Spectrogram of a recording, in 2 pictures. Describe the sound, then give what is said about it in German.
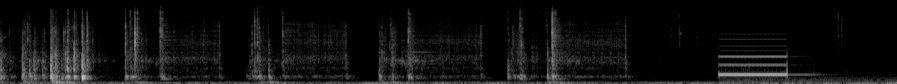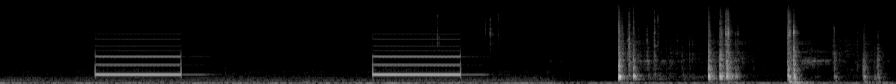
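Clicking and clattering of buttons, then a telephone ringback tone sounds three times, each steady buzzing tone about a second long with pauses between, before more handset clatter. No one answers. “Geht keiner ran.”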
